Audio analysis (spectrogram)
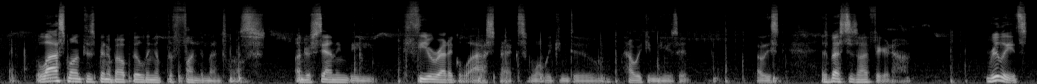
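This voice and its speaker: A man's voice: on the low side, a little hiss or hum. A man playing a smug, teasing telepath supervillain who mentors a hero, in a wry, theatrical yet conversational ASMR roleplay.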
